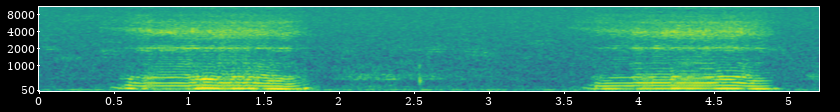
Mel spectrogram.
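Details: Two loud, low, rattling snores on breathing in, each over a second long, with a quieter breath between, from a sleeping man; snoring.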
